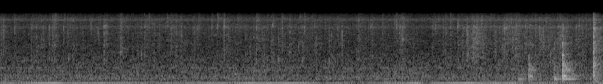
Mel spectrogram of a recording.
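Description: Chow mein noodles stir-fried with sauces in a hot pan, a steady close sizzle and hiss with occasional scraping stirs, no voices.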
